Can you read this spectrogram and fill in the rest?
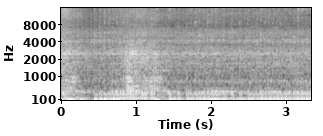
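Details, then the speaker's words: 50cc GY6 scooter (mini sport bike) just after a new part was installed, carburetor not yet cleaned and dirty: uneven, surging putter that hesitates between throttle blips while cold. Rough cold running, hard starting and idling attributed to the dirty carb. "now as you can see the carb takes a minute to really warm up and get going here though kind of frustrating"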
